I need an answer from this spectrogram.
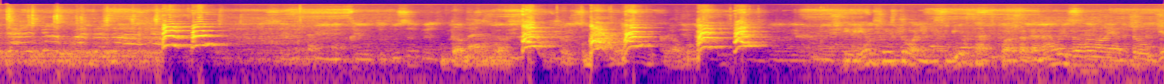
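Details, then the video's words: Two Schnauzers singing bass and soprano: low background murmur and voices, then a burst of short rising howled notes near the middle, several clustered yowls, followed by continued background noise. "Two schnausers singing bass and soprano"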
